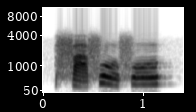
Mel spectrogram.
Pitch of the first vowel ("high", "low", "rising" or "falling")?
low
